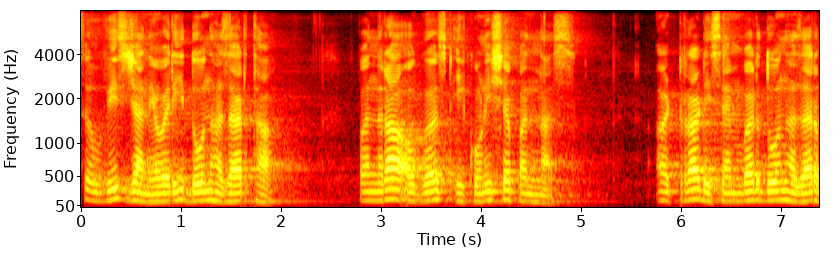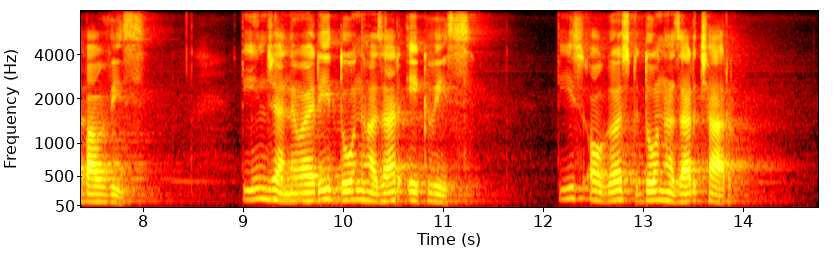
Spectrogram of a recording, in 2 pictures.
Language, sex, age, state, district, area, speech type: Goan Konkani, male, 18-30, Goa, Bardez, urban, spontaneous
